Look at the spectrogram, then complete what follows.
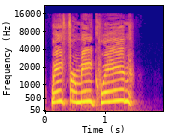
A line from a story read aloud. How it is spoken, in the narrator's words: running as fast as her little legs will carry her and screeching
